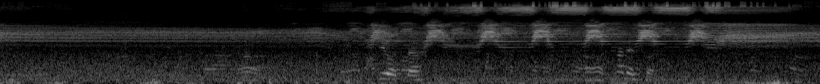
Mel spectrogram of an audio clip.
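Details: Cicada drone holding steady and high, then rhythmic pulsing bursts joining about halfway through, with a few faint chirps from other creatures in the middle.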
